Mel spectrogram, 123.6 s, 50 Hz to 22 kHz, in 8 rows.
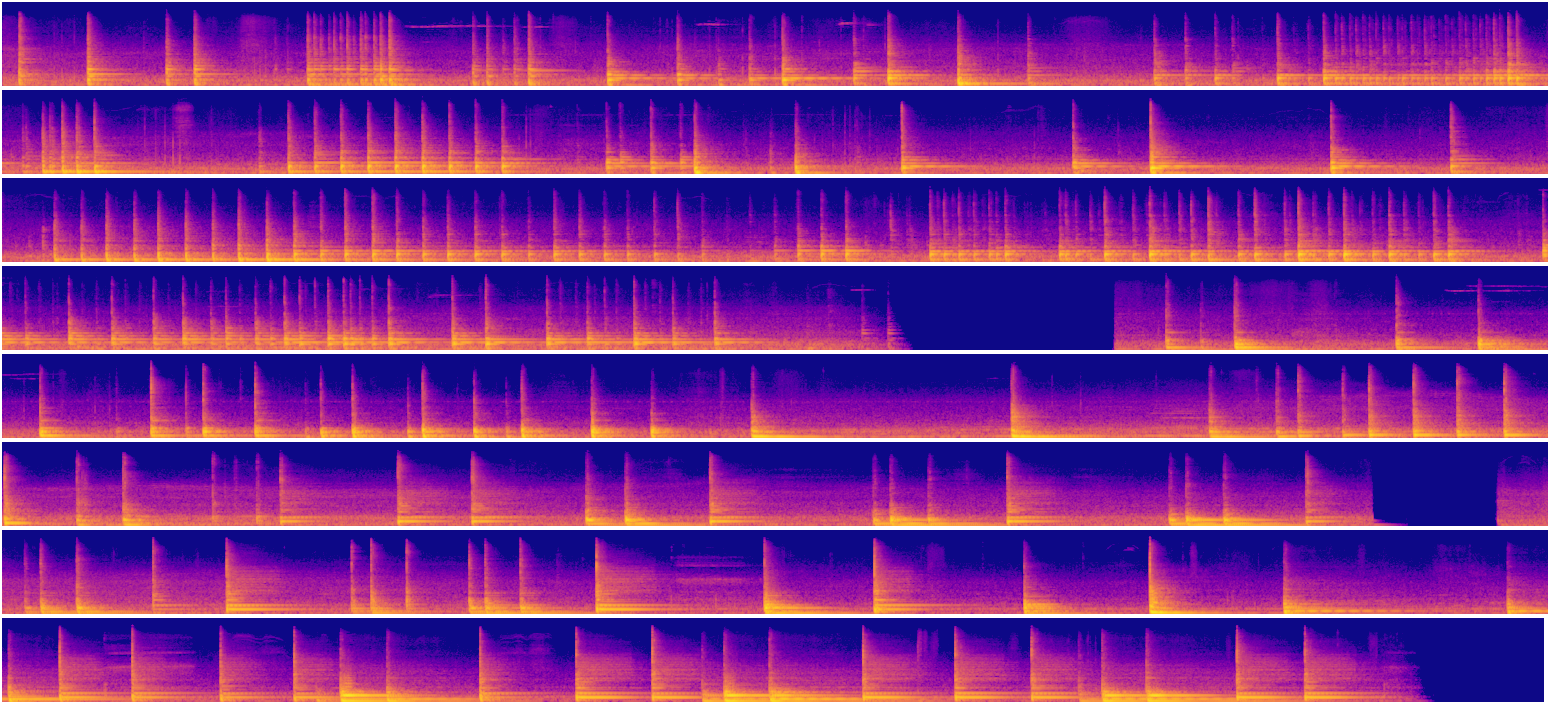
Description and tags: Playing various Asian drums in a Tokyo Museum in May 2008 on a Zoom H4. Some single hits but mainly rhythms. Light eq and compression added in Ableton Live.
